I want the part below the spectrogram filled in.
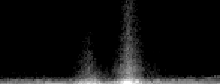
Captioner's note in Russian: Звук перехода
